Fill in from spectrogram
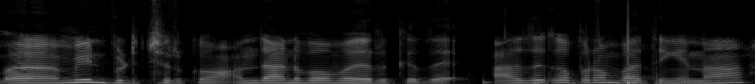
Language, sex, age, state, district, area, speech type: Tamil, female, 30-45, Tamil Nadu, Kallakurichi, urban, spontaneous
